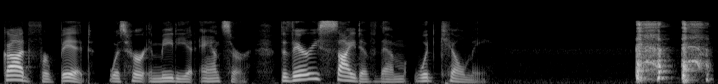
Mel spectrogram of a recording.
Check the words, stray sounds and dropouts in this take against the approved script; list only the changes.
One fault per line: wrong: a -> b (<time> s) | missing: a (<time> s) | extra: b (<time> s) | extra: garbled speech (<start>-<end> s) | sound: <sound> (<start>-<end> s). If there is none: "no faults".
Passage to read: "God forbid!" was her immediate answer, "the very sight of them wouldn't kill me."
wrong: wouldn't -> would (4.2 s)
sound: cough (6.3-7.1 s)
